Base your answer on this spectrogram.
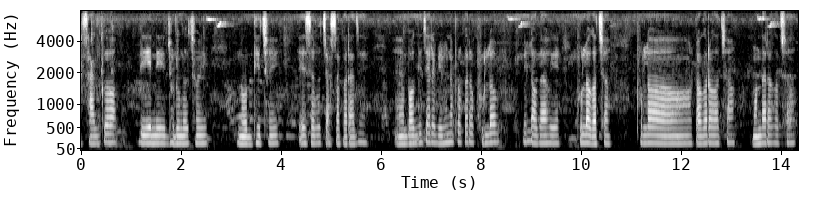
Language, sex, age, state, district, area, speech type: Odia, female, 30-45, Odisha, Jagatsinghpur, rural, spontaneous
